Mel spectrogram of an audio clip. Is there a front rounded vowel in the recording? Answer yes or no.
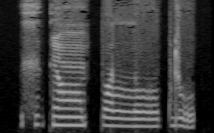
no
